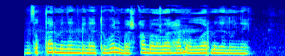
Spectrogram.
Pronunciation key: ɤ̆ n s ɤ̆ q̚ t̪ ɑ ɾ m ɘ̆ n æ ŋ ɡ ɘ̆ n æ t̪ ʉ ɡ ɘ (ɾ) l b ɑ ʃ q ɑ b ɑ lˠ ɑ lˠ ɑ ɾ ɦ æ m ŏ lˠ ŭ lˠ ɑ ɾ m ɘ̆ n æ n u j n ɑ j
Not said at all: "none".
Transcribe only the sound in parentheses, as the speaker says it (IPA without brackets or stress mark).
none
